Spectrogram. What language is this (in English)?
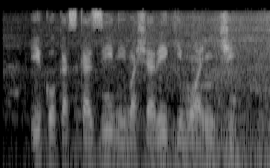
Swahili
